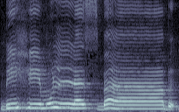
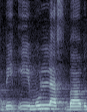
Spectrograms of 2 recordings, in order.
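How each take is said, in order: First: The h sound is clearly breathed from the throat. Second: The h sound becomes a glottal stop. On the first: The speaker calls it right. "അതുപോലെ ഓതാട്ടോ" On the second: The speaker calls it wrong. "Sound ഹംസയായി പോവാൻ ചാൻസ് ഉണ്ട്, ... നോതരുത്"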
